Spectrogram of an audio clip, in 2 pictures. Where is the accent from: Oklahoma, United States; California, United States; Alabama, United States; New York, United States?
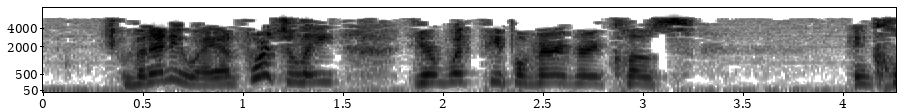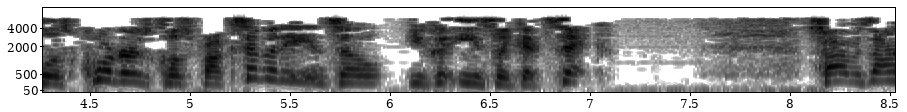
California, United States; also born or lived in Nevada / Arizona; growing up in SoCal and Vegas and Phoenix, you don't really do a lot of snow driving.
